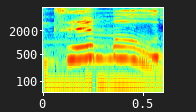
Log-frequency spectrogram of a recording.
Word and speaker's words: Temu: I have never heard timu say how they pronounce timu but it's actually timu they said it on the Super Bowl commercial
